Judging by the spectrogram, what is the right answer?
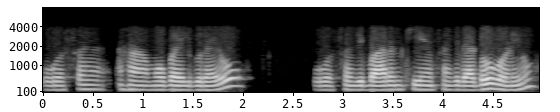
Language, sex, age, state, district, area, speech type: Sindhi, female, 45-60, Gujarat, Kutch, urban, conversation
